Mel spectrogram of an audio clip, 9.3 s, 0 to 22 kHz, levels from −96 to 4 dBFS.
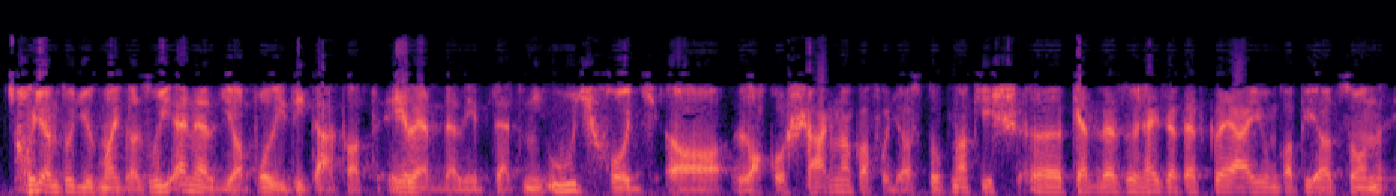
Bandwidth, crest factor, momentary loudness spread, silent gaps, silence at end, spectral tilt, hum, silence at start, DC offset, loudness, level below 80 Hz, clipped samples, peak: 10.5 kHz; 16 dB; 8 LU; none; 0.05 s; -5.5 dB/octave; none; 0.05 s; under 0.1%; -26 LUFS; -56 dBFS; under 0.1%; -10 dBFS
